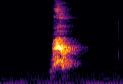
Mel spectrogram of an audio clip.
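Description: A single sharp bark from a puppy reacting to someone coming in the door, short and fairly close, standing alone against a quiet room.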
